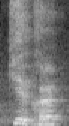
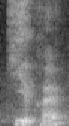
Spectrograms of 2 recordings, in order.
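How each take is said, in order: No difference in how they are said.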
